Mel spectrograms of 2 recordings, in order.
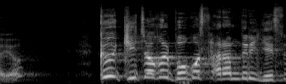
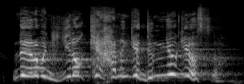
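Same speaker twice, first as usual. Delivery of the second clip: ordinary delivery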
